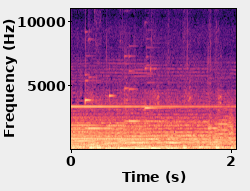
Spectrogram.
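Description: Marching band music: chimes and mallet percussion ringing with long sustained tones over low notes that change every half second or so.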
